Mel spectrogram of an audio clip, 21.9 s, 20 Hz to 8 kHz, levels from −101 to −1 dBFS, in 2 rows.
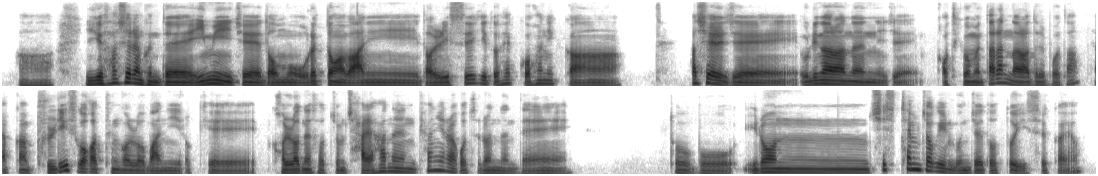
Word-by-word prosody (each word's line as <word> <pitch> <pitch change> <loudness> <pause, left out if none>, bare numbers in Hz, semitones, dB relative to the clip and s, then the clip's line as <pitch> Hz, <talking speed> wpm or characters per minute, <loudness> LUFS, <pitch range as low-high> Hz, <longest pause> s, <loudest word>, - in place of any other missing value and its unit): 아. 80 -1 -9 0.3
이게 115 +2 +5
사실은 140 +2 +4
근데 85 -3 +4
이미 110 +2 +5
이제 85 -2 +3
너무 80 0 +2
오랫동안 95 0 +4
많이 80 -1 +2
널리 80 +4 +2
쓰이기도 120 0 -2
했고 125 -6 -2
하니까 80 -10 -2 0.7
사실 130 -4 +4
이제 80 -7 0
우리나라는 105 -6 +4
이제 75 - -7 0.3
어떻게 - - -6
보면 90 -2 -1
다른 150 - +2
나라들보다 90 -4 0
약간 90 -1 -5
분리수거 120 +3 0
같은 105 -2 -2
걸로 85 -2 -2
많이 80 0 -2
이렇게 75 0 -7 0.2
걸러내서 95 -1 0
좀 85 -1 -7
잘하는 115 +4 -2
편이라고 130 - -4
들었는데 80 -2 -7 1.0
또 90 0 -6
뭐 80 -2 -5
이런 105 -2 -1
시스템적인 175 - -1
문제도 85 +1 -3
또 - - -1
있을까요? 75 0 -9
90 Hz, 280 characters per minute, -23 LUFS, 80-110 Hz, 1.0 s, 이게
